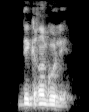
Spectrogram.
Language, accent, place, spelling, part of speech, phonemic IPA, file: French, France, Lyon, dégringoler, verb, /de.ɡʁɛ̃.ɡɔ.le/, LL-Q150 (fra)-dégringoler.wav
- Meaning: 1. to tumble, to fall down 2. to tumble, to fall (decrease) ; to tank 3. to descend quickly (stairs etc.)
